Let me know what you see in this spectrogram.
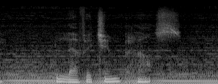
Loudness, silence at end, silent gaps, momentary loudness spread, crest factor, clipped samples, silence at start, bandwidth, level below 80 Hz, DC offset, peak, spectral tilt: -27 LUFS; 0 s; none; 5 LU; 14 dB; under 0.1%; 0 s; 16 kHz; -36 dBFS; 1%; -12 dBFS; -6 dB/octave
